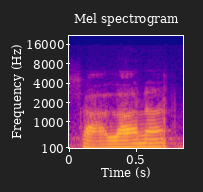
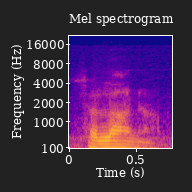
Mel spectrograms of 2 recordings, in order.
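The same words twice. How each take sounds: First: The first vowel is long. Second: The first vowel is short.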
